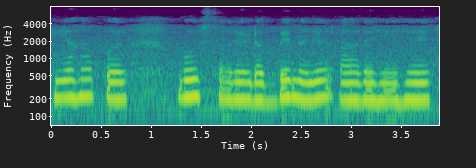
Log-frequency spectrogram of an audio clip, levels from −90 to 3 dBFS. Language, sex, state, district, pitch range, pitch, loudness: Hindi, female, Uttar Pradesh, Saharanpur, 190-210 Hz, 195 Hz, -12 LUFS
